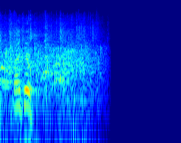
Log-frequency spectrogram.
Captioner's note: applause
